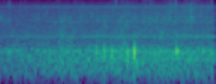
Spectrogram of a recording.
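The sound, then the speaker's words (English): Water at a rolling boil for cooking lasagna noodles gives a faint, continuous bubbling with a few slightly louder pops breaking through. “add the lasagna to the water now that we have it at a sort of rolling boil here”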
